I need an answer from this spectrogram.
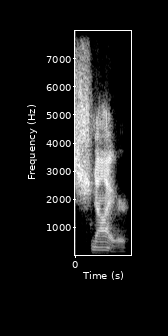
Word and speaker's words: Schneier: the pronunciation of it, so it's Schneier. That's the way to do it. You Schneier. I screw it up. No, I don't blame you. I think unless you're a Jew, you shouldn't be expected to pronounce the SCH.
